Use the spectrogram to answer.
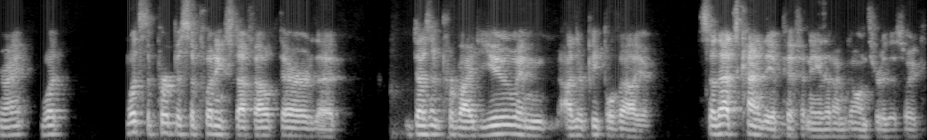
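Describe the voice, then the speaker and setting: Guy on a video call, tinny metallic tin-can mic, kinda echoey, thinking out loud with lots of restarts. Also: medium pitch, fairly even intonation, normal speed. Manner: thoughtful, with hesitant restarts. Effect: tinny, metallic tin-can mic sound. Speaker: regular co-host on a video call. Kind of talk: casual chat. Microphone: poor computer mic on a video call.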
